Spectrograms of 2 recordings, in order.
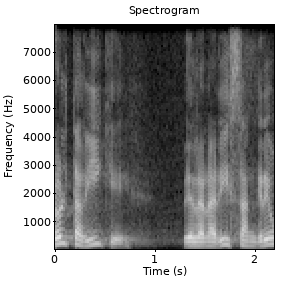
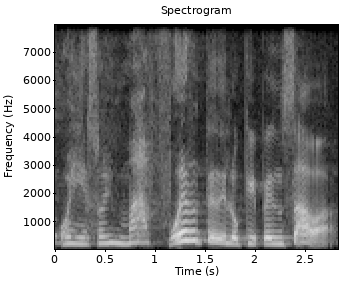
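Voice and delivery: proud realization; 4 semitones higher, much slower than usual. Retold or imitated. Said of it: "Y ahí uno dice".

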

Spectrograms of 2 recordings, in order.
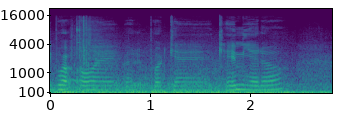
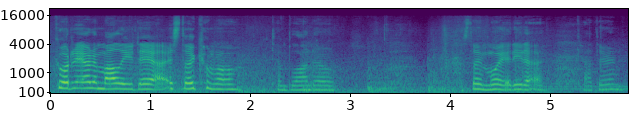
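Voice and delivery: usual speaking voice

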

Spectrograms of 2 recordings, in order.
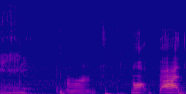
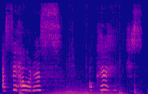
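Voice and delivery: much higher, louder indignant cry; indignant outburst; 12 semitones higher, 10 dB louder than usual. Real, not acted. Player betrayed by the pet, high indignant cry. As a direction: protest loudly.

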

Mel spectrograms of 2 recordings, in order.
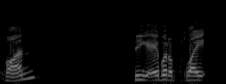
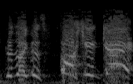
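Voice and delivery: high, loud frustrated yell; shouting; 5 dB louder, slower than usual. Real, not acted. Gamer yelling mid-fight.

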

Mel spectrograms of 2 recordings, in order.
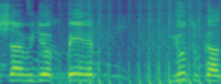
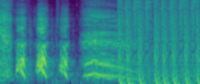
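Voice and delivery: sudden high-pitched burst of laughter; 14 semitones higher, 5 dB quieter than usual. Real, not acted. Laughing high at an enemy running off. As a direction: cackle at the runaway.

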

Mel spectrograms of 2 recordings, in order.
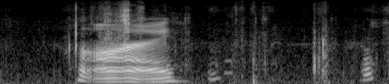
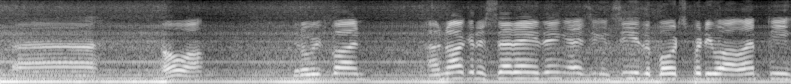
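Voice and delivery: loud, higher voice over engine noise; talking over noise; 4 semitones higher, 10 dB louder than usual. Real, not acted. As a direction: keep projecting over the motor. Talking over boat motor outdoors.

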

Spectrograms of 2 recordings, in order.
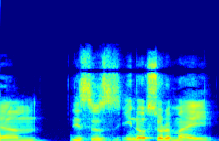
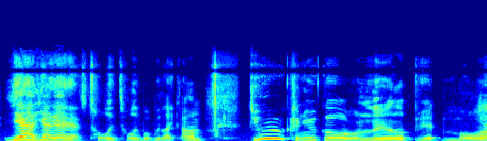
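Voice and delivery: coaxing casters; 8 semitones higher than usual. Retold or imitated. Acts the casters coaxing for more.

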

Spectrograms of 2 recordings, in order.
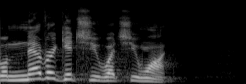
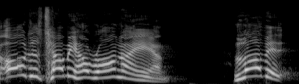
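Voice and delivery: high, mock-happy sarcastic voice; sarcastic delight; 7 semitones higher, 3 dB louder than usual. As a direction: pretend to relish the criticism. Mock delight at being criticized.

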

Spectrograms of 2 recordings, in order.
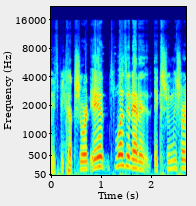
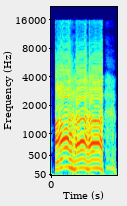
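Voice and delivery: slow, high put-on cackle; clackle; 4 semitones higher, slower than usual. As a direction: laugh it out deliberately, high and slow. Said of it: "you clackle".

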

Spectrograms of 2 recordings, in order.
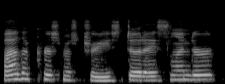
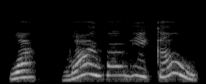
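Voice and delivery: put-on alarmed little girl; 13 semitones higher than usual. A narrator's reading.

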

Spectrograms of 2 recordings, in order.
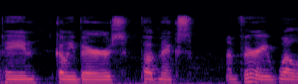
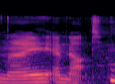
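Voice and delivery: ordinary talk, nothing marked

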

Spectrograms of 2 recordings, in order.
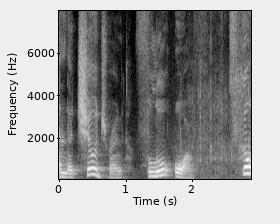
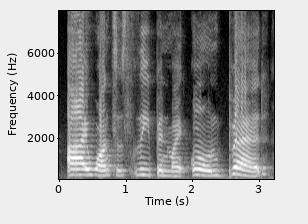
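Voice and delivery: put-on high, tearful child's whine; crying boy; 6 semitones higher, 4 dB louder than usual. A narrator's reading. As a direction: wail it like a little boy wanting home. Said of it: "the boys began to cry".

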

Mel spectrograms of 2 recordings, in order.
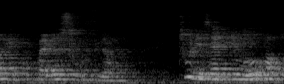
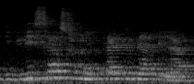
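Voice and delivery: ordinary delivery, nothing marked

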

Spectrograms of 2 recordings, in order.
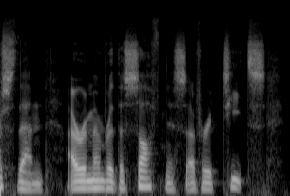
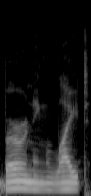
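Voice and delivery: usual speaking voice

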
